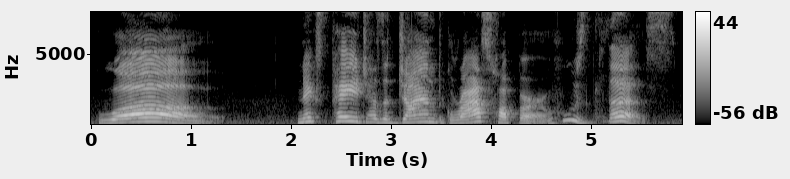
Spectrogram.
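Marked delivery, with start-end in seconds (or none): 0.1-1.1 a loud, startled whoa; amazed whoa. Real, not acted. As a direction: gasp at the new sight out loud. Startled by new game scene.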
